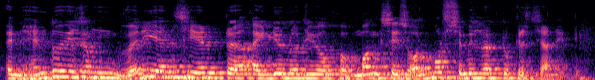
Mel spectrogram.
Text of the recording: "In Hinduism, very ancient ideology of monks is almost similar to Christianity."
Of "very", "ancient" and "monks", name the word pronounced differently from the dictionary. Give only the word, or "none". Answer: ancient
